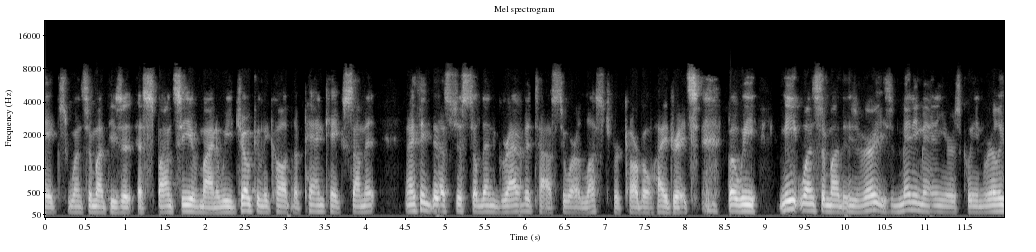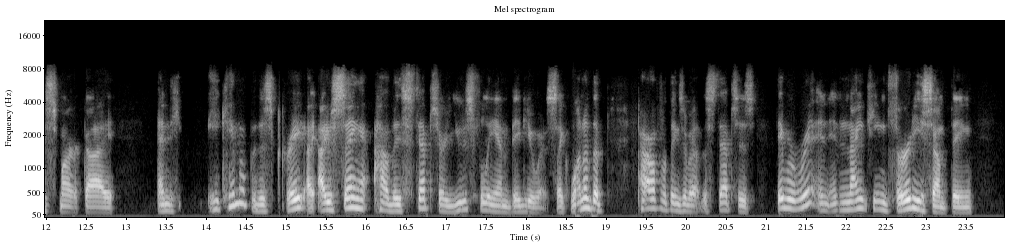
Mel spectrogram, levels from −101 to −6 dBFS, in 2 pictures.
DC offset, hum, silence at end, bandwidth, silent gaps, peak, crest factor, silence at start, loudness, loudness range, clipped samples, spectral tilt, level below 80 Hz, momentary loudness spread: under 0.1%; none; 0.4 s; 8.4 kHz; none; -8 dBFS; 16 dB; 0 s; -25 LUFS; 4 LU; under 0.1%; -5 dB/octave; -70 dBFS; 9 LU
